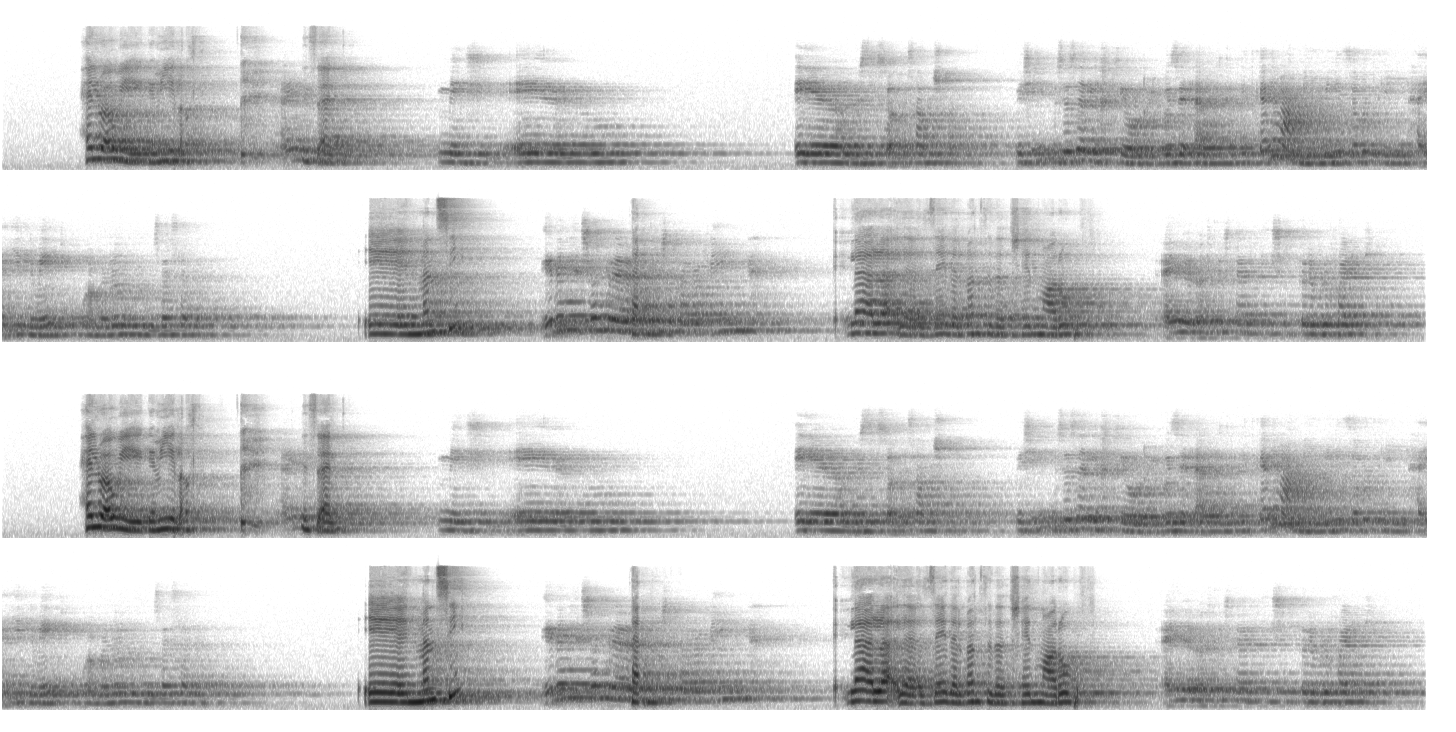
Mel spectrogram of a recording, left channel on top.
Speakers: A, on the right (about 45°); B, on the left (about 25°).
A: <laughs> حلو قوي جميل اصلا
B: <laughs> ايوه
A: اسألي
B: ماشي إيه... إيه... بس السؤال ده صعب شويه ماشي مسلسل الاختيار الجزء الاول كان بيتكلم عن مين مين الضابط الحقيقي اللي مات وعملوا له المسلسل ده
A: آه، المنسي
B: ايه ده شاطره انا
A: كان
B: قلت مش هتعرفيه
A: لا لا لا ازاي ده المنسي ده شهيد معروف
B: ايوه انا قلت مش هتعرفيه شاطره برافو عليكي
